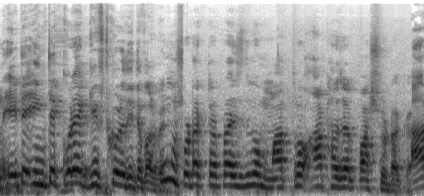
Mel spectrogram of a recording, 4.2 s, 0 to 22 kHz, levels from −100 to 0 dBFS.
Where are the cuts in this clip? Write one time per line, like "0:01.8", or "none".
0:01.8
